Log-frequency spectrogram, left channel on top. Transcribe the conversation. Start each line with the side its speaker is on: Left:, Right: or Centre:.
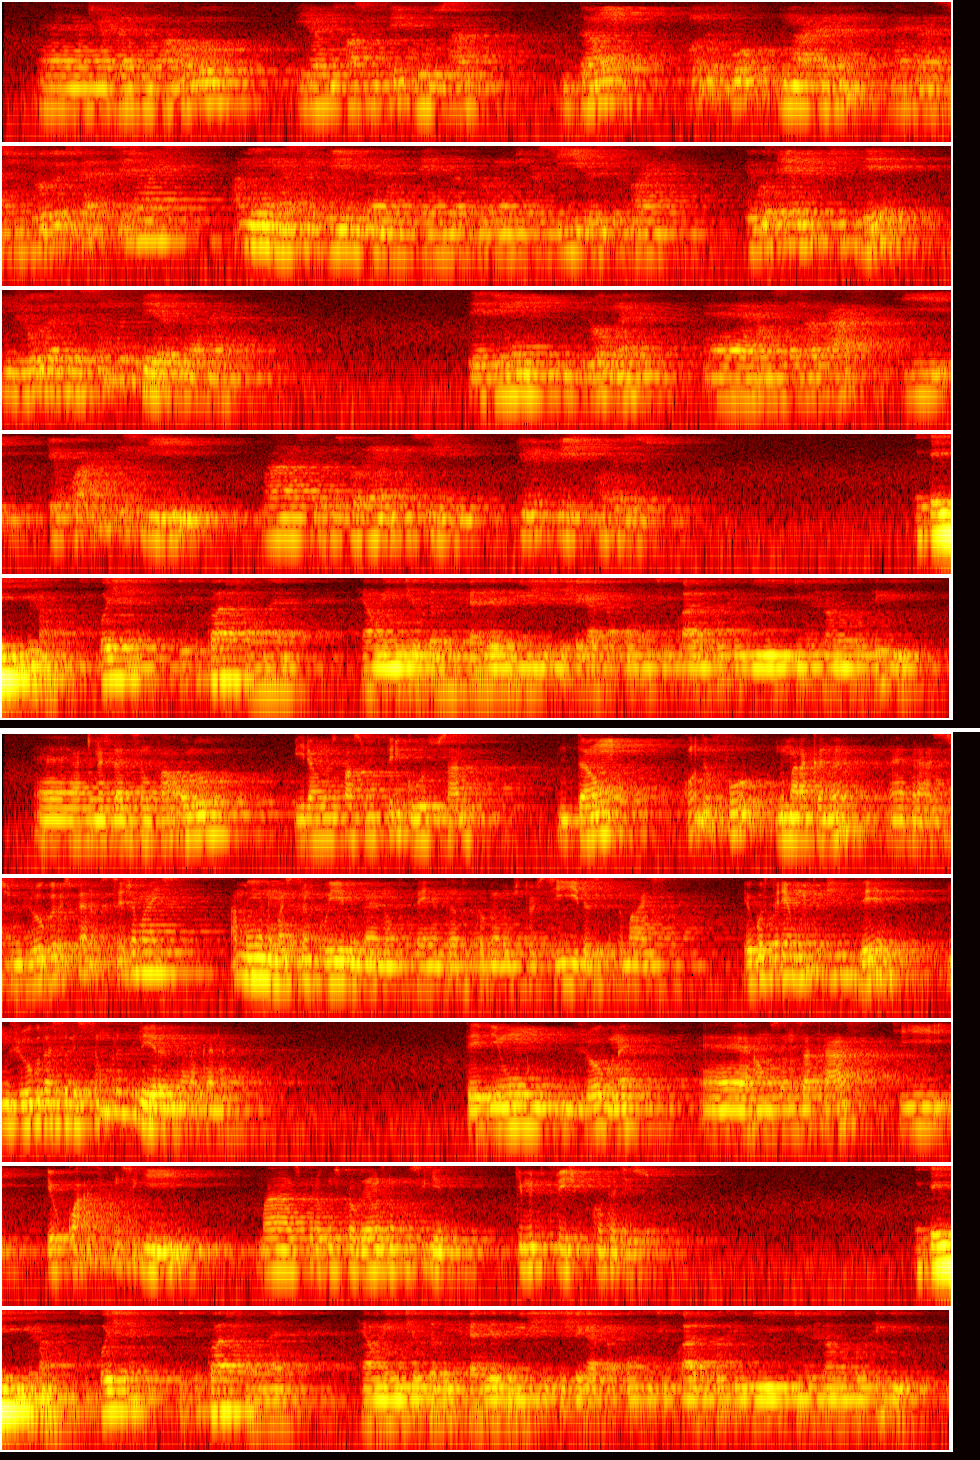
Right: é, aqui na cidade de São Paulo, vira um espaço muito perigoso, sabe? Então, quando eu for no Maracanã, né, para assistir um jogo, eu espero que seja mais ameno, mais tranquilo, né? Não tenha tanto problema de torcidas e tudo mais. Eu gostaria muito de ver um jogo da seleção brasileira no Maracanã. Teve um, um jogo, né, é, há uns anos atrás, que eu quase consegui ir, mas por alguns problemas não consegui. Fiquei muito triste por conta disso.
Centre: Entendi, Marco. Poxa, que situação, né? Realmente eu também ficaria triste se eu chegasse ao ponto de quase conseguir e no final não conseguir.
